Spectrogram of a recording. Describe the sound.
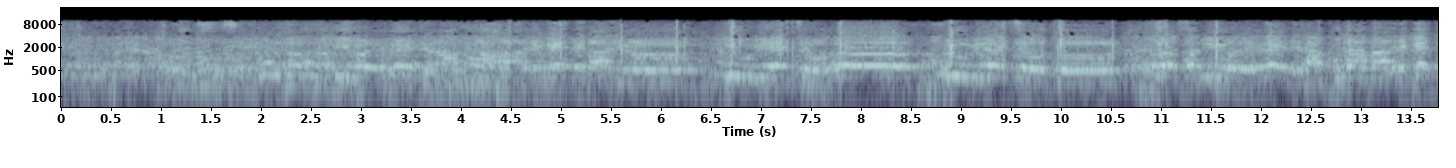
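A large stadium crowd of Argentinos Juniors football fans chants and sings together in loud, sustained unison, with rising and falling melodic lines over a constant roar of voices filling the space.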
